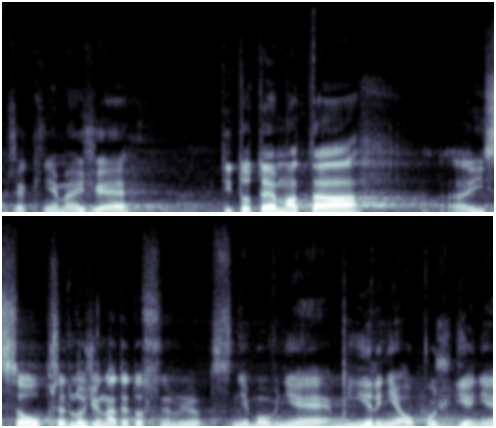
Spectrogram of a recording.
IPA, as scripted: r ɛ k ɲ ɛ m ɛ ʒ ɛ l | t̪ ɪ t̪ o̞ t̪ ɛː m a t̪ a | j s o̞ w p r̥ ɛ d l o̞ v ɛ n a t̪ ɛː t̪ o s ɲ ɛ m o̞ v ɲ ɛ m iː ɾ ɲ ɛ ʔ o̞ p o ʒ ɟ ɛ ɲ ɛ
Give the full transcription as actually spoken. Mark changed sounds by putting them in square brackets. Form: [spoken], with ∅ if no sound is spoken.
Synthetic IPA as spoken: r ɛ k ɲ ɛ m ɛ ʒ ɛ [∅] | t̪ ɪ t̪ o̞ t̪ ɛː m a t̪ a | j s o̞ w p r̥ ɛ d l o̞ [ʒ] ɛ n a t̪ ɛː t̪ o s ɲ ɛ m o̞ v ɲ ɛ m iː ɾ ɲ ɛ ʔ o̞ p o ʒ ɟ ɛ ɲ ɛ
